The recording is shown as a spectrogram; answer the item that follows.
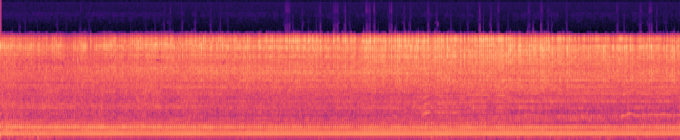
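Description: Boat engine running steadily while the boat is under way, a constant low drone with no change in speed.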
